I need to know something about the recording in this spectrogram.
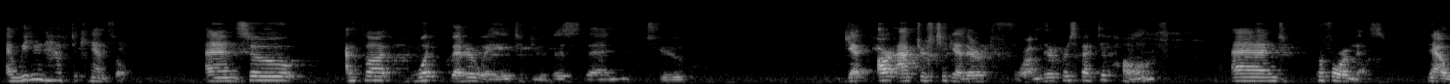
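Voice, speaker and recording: A man in his sixties, the director and host, introducing the reading in a chatty, halting way from a small cabaret stage over a video call. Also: a little high, pushed and bright. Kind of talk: casual introduction. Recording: roomy, muffled, slight noise.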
